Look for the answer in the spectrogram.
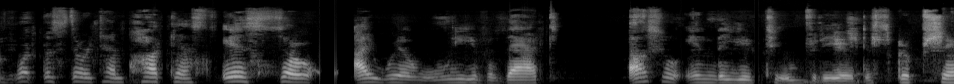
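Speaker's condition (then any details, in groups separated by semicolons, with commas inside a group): Cerebral palsy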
